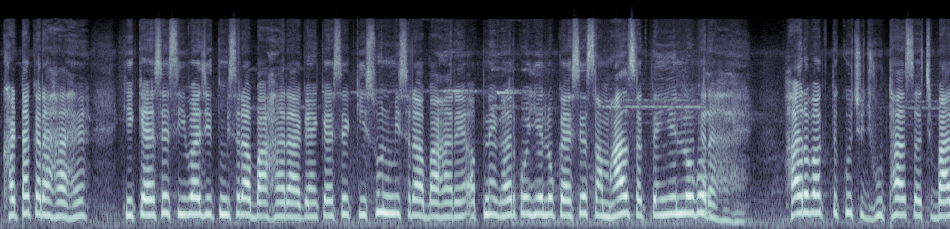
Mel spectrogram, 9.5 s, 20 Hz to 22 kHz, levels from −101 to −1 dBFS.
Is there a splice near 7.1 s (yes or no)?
yes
